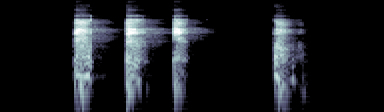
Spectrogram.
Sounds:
Throat clearing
